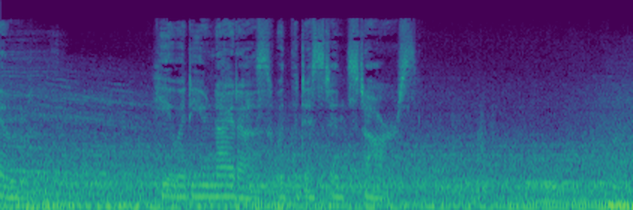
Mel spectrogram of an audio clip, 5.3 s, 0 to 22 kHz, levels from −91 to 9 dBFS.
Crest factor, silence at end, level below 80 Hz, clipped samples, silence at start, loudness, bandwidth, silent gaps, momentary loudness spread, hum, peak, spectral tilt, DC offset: 12 dB; 0 s; -28 dBFS; under 0.1%; 0 s; -26 LUFS; 16 kHz; none; 6 LU; none; -10 dBFS; -5.5 dB/octave; under 0.1%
